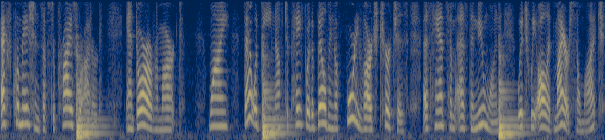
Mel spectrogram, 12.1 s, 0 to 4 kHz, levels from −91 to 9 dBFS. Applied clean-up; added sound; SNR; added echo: none; Bowed string instrument; -2 dB; none.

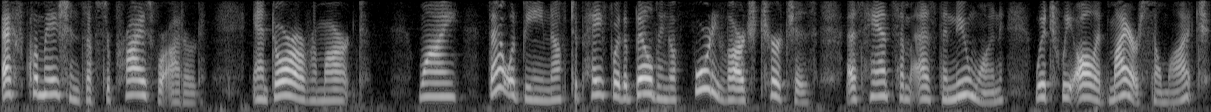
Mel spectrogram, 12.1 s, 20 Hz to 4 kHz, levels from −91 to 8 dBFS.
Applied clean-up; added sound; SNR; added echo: none; none; none; none.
